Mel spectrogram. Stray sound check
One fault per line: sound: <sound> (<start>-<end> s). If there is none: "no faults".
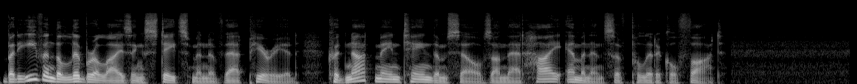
no faults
